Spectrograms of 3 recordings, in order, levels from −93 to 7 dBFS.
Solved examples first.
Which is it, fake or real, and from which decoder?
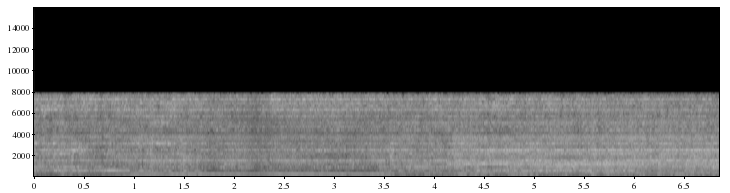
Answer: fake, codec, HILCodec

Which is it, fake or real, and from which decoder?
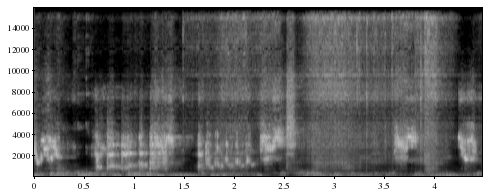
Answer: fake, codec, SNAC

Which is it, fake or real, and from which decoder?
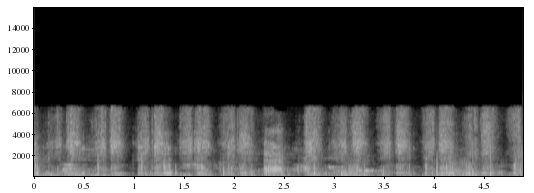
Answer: real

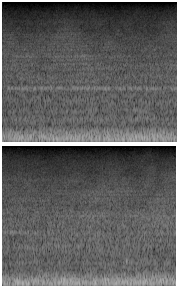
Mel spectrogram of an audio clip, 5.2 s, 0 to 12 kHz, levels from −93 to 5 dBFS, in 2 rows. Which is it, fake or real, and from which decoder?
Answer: real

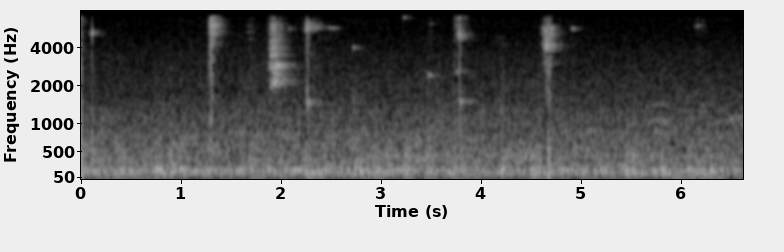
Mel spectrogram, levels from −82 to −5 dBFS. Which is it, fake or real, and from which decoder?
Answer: real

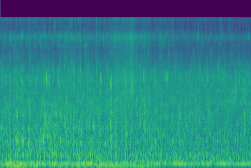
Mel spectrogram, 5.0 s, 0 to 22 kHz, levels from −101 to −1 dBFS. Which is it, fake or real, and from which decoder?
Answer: fake, vocoder, Vocos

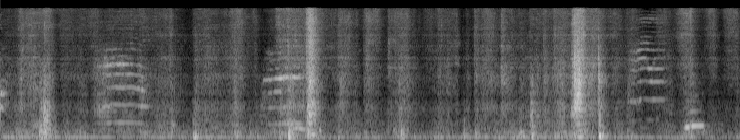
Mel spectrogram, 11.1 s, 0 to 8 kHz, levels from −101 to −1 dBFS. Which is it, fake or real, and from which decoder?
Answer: fake, codec, SNAC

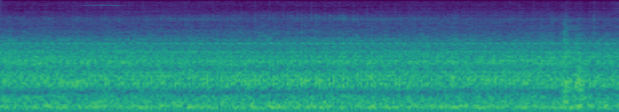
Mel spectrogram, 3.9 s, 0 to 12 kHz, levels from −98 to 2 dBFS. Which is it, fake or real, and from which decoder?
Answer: real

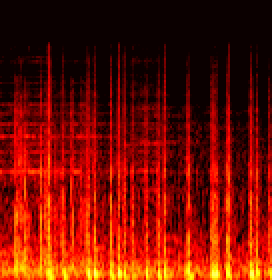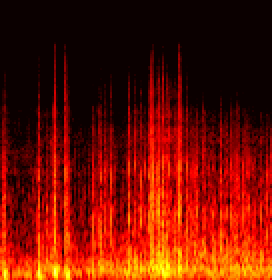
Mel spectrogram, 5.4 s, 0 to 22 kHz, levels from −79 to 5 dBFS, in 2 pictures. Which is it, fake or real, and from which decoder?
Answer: fake, vocoder, BigVGAN v2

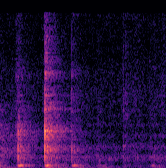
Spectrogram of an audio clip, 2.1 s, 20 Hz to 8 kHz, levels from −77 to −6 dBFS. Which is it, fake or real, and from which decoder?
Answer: real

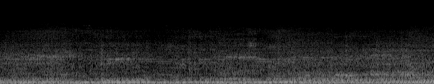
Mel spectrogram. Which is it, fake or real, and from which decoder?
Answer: fake, codec, SNAC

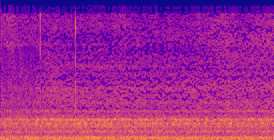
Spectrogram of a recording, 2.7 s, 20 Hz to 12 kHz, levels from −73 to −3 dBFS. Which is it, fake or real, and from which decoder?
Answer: real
